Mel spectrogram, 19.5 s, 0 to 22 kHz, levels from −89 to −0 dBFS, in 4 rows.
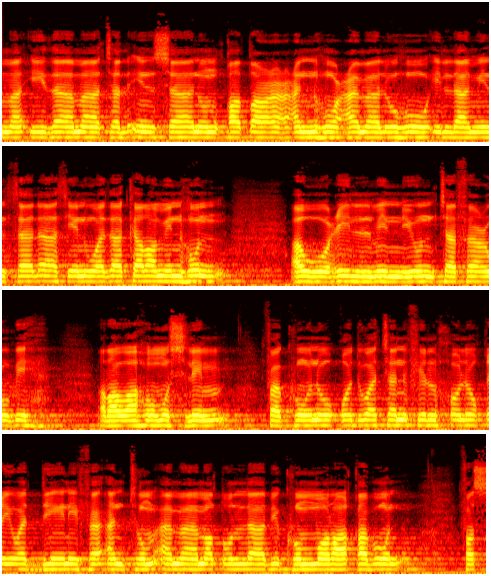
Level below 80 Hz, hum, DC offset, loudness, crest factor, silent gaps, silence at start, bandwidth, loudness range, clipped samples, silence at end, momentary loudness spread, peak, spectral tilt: -40 dBFS; none; under 0.1%; -18 LUFS; 16 dB; none; 0 s; 9.4 kHz; 2 LU; under 0.1%; 0 s; 6 LU; -2 dBFS; -7 dB/octave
